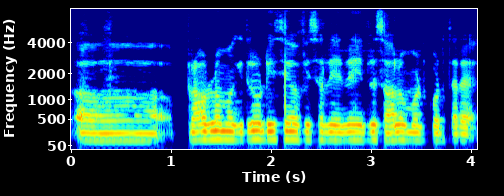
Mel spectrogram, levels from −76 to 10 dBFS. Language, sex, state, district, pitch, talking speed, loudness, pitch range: Kannada, male, Karnataka, Shimoga, 125 Hz, 135 wpm, -18 LUFS, 120-130 Hz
